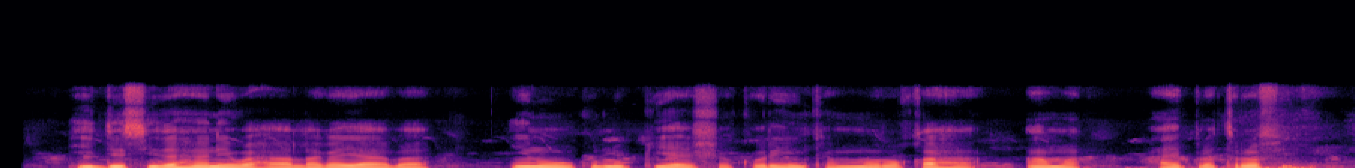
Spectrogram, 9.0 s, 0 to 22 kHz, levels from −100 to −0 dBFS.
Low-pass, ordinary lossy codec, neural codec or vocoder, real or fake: 10.8 kHz; none; none; real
